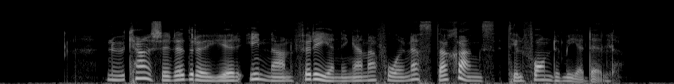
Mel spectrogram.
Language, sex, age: Swedish, female, 38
